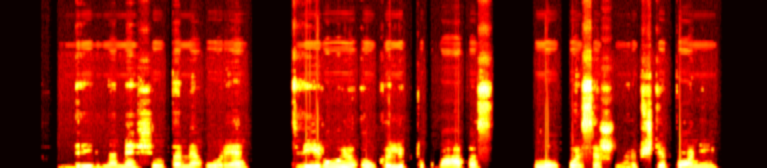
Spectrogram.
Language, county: Lithuanian, Kaunas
